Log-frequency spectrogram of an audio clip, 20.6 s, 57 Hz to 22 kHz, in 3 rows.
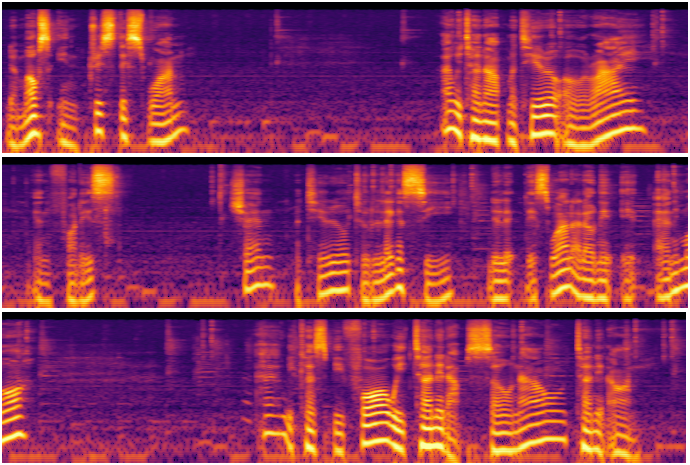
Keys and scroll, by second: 12.1 Delete.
